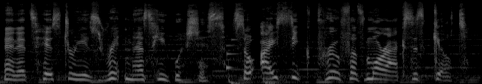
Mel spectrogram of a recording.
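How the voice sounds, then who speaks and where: A woman's voice: fairly high pitch, normal speed, over music, lightly acted. A woman voicing a secretive young descendant of a fallen clan in a game, polite but tense. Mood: resentful. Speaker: game character.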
